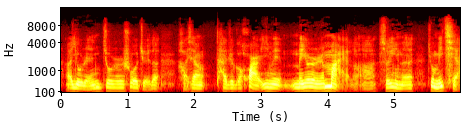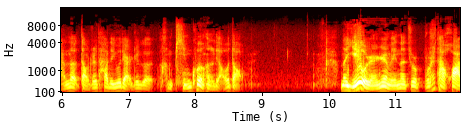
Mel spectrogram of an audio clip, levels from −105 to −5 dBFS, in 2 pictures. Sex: male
